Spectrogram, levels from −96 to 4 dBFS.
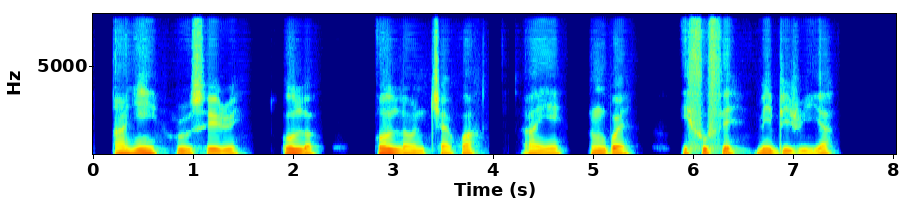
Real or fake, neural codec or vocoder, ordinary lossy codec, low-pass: fake; codec, 16 kHz, 0.7 kbps, FocalCodec; none; none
